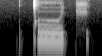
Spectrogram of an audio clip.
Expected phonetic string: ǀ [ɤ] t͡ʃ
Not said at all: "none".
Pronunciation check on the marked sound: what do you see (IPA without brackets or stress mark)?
ɤ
